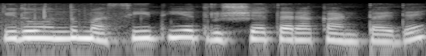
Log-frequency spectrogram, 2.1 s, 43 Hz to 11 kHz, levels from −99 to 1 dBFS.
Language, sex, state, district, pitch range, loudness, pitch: Kannada, female, Karnataka, Shimoga, 215-255 Hz, -14 LUFS, 235 Hz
